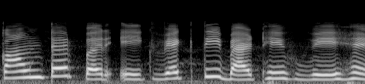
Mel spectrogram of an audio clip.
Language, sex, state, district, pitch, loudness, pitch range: Hindi, female, Jharkhand, Ranchi, 265 Hz, -13 LUFS, 235-305 Hz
